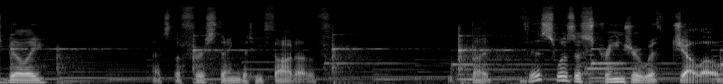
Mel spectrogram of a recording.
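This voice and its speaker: Creepypasta narrator, slow n theatrical, really animated pitch, faint music under it. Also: creaky. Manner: theatrical, dramatic. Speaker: storyteller. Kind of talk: scripted creepypasta horror narration.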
